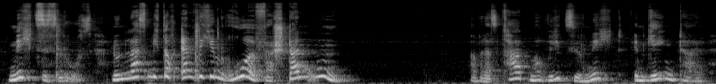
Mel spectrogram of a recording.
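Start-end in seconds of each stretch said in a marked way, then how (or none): 0.1-3.6 nervous, irritated. A narrator's reading. Sorcerer wanting to be left in peace, irritated. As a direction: wave off the questions, voice jumping high. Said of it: "Irrwitzer winkte nervös ab".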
